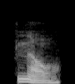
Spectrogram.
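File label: "gneo", Proto-Indo-European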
